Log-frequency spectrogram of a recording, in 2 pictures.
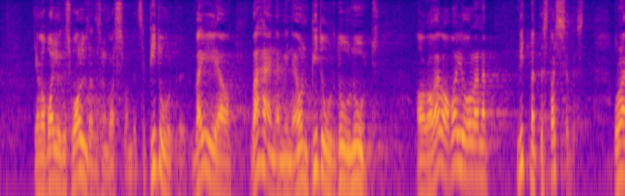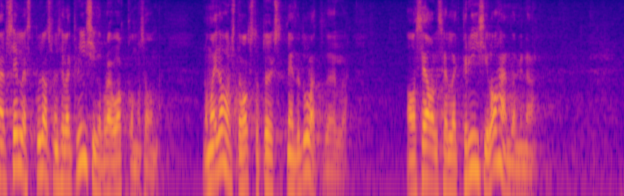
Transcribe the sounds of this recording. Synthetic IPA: jɑkɑpɑlʲjud̪e̞svɑld̪̥ɑd̪e̞so̞nkɑsvɑnud̪̥e̞t̪sepid̪urvælʲjɑvæɦe̞ne̞mine̞o̞npid̪urt̪uːnuːt̪ | ɑɡ̥ɑvæɡ̥ɑpɑlʲjuole̞neb̥̚mit̪ˑme̞t̪ːˑe̞st̪ɑsʲjɑd̪e̞st̪ | o̞le̞neb̥se̞lːe̞st̪̚kujd̪̥ɑsme̞s̬e̞lːekriːsiɡ̥ɑprɑˑːɡ̥uɑkːɑmɑsɑːme̞̰ | nʔo̞mɑejt̪ɑɦɑsed̪ɑkɑkst̪uɑt̪øhekset̪me̞ːld̪e̞t̪ulet̪ːˑɑd̪ɑjælːḛ | ɑ̰ɑseɑlse̞lːekriːsilɑɦe̞nd̪ɑmine̞̰

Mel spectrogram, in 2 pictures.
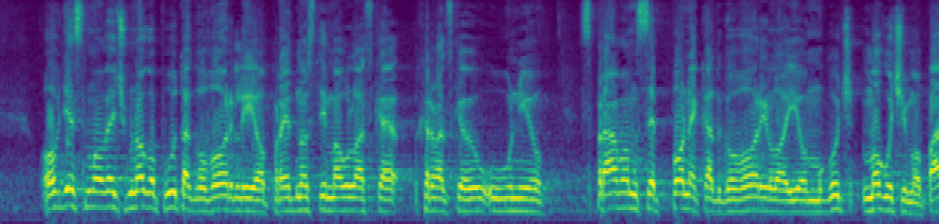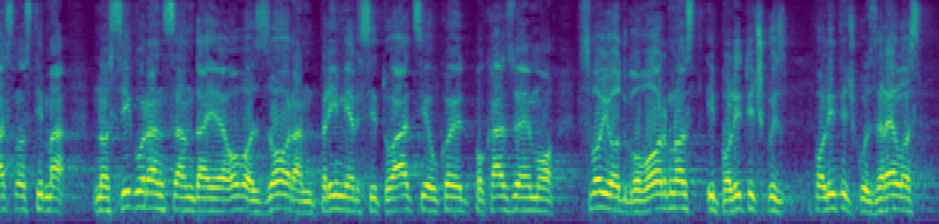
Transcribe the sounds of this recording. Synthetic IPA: o̞ːʋd̪je̞smo̞ʋe̞t͡ɕmno̞ɡo̞puːt̪aɡo̞ʋo̞ɾilio̞pɾe̞d̪no̞st̪imaulˠaskaxr̩ʋaːt̪ske̞uːniju | spɾaːʋo̞mse̞po̞ne̞kad̪ɡo̞ʋo̞ɾilo̞iomo̞ɡut͡ʃimo̞paːsno̞st̪ima | no̞siɡuɾansamd̪ajeo̞ʋo̞zo̞ːɾanpɾiːmje̞ɾsit̪uaːt̪sije̞uko̞jo̞jpo̞kazuje̞mo̞ | sʋo̞juod̪ɡo̞ʋo̞ːɾno̞st̪i | po̞lit̪it͡ʃkuzɾelo̞st̪̚

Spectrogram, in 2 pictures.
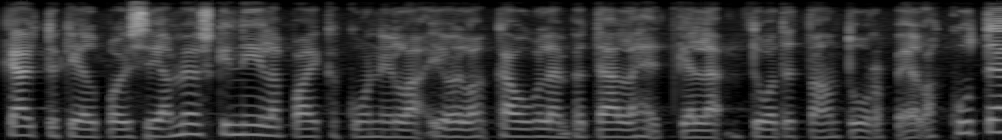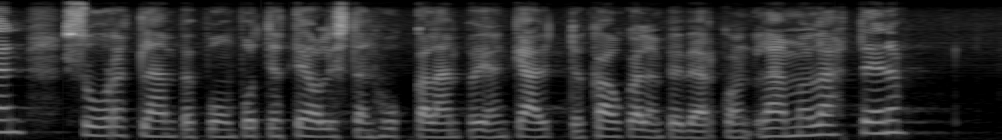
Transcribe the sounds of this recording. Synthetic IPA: kæyt̪ːøkelpoisiɑmyøskinniːlːæpɑikːɑkunːilːɑ̰joilːɑkɑukolæmpøt̪ælːæhet̪kelːæt̪uot̪et̪ɑːnt̪urpḛːlːˑʔɑ̰kut̪ensuːret̪læmpøpumput̪jɑt̪eolːist̪enhukːɑlæmpøjeŋkæyt̪ːøkɑukolæmpøʋerkonlæmːølæht̪eːnæ

